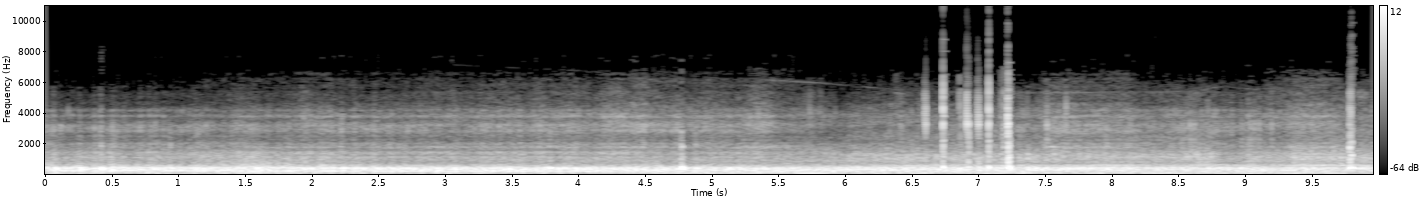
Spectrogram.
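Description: Cars and vans pass by on a road nearby.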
